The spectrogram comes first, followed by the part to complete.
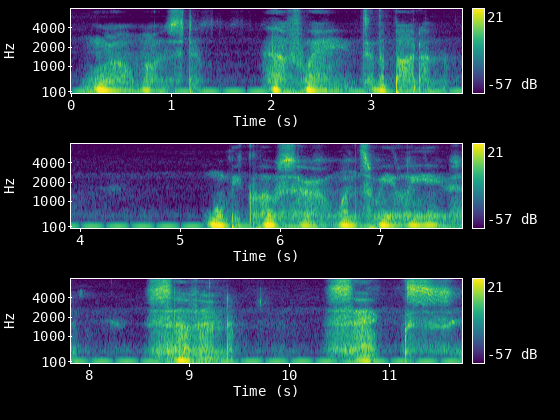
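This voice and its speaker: Slow whispering demon hypnotist, acted by a performer. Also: medium pitch, low-quality recording. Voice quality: breathy whisper. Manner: slow, soothing, hypnotic, coaxing. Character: possessive, coaxing demon hypnotist luring a listener into submission. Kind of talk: whispered ASMR hypnosis roleplay.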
